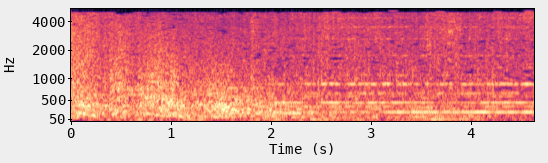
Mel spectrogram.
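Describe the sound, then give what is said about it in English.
Steady, heavy rain pours down with a deep rumble of thunder rolling underneath, loud and continuous throughout, with no voices present. “The three of us going through the garbage at 11 o'clock at night in the middle of a rainstorm?”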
